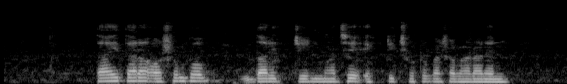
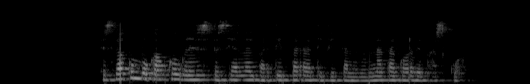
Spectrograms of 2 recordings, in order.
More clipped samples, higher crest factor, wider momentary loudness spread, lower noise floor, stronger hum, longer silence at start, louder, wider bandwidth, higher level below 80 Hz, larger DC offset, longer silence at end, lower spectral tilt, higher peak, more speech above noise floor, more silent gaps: neither; about the same, 18 dB vs 18 dB; about the same, 11 LU vs 10 LU; second, -55 dBFS vs under -90 dBFS; neither; about the same, 0.95 s vs 1 s; first, -25 LUFS vs -41 LUFS; second, 7.2 kHz vs 8.2 kHz; first, -56 dBFS vs -76 dBFS; neither; about the same, 0.6 s vs 0.65 s; first, -8 dB/octave vs -5 dB/octave; first, -8 dBFS vs -24 dBFS; second, 31 dB vs over 50 dB; neither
